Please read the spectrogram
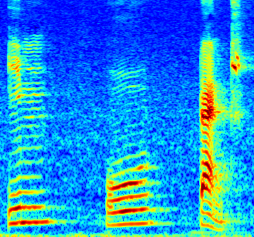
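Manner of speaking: "important" very slowly as im, por, tant, with gaps; syllable by syllable. Shown as a demonstration. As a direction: break "important" into three separate beats. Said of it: "three syllables".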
